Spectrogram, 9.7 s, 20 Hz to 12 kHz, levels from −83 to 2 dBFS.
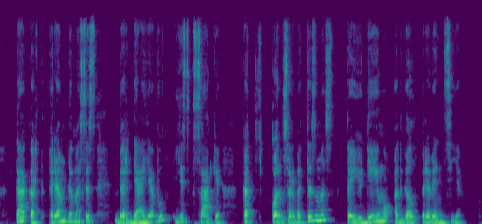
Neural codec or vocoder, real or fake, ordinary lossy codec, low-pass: none; real; AAC, 64 kbps; 10.8 kHz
